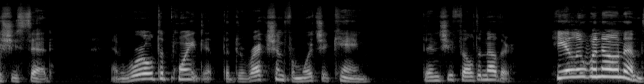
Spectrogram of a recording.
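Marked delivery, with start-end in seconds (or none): 5.6-6.4 a high, loud, sure call of the name; confident call. A narrator's reading. Blindfolded girl naming who was poked, a high confident call. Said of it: "said Holly confidently".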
